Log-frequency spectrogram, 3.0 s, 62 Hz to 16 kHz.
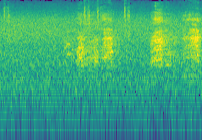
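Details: Scarlet macaws (Ara macao) in Corcovado forest, Costa Rica, March 2018; two harsh, raucous squawks about a second apart, each grating and drawn out, over a steady hiss of wind or surf.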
